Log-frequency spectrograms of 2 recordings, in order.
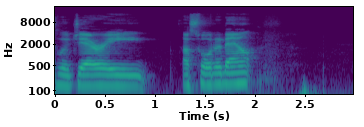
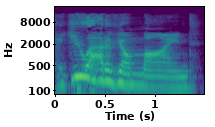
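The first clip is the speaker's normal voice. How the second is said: loud, indignant acted outburst at his dad; mock furious yell of a son; retold angry outburst; 9 dB louder than usual. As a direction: throw the line at him in disbelief. Wally confronts dad, retold quarrel.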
